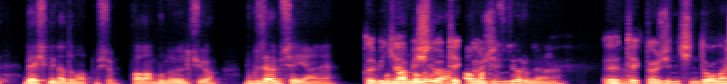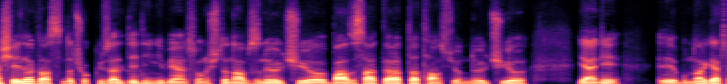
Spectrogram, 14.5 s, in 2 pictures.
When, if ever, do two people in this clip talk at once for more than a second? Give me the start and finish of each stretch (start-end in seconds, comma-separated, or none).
3.9-5.2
